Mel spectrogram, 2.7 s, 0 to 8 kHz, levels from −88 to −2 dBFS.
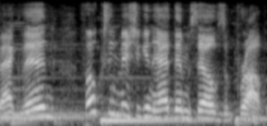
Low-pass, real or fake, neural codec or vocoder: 7.2 kHz; real; none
